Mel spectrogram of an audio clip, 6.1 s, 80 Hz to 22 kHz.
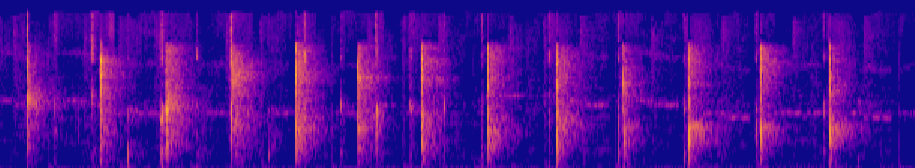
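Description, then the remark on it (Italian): Steady clapping from what sounds like one pair of hands: about fourteen sharp, crisp claps at an even, unhurried rhythm, fairly loud, with no talking over them, given as applause for the evening's viewers at the end of a live stream. “Ma direi che comunque io ringrazierei anche tutti i nostri spettatori che ci hanno seguito questa sera perché sono 5 a luna e siete comunque ancora tantissimi e quindi un bel applauso ve lo meritate.”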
